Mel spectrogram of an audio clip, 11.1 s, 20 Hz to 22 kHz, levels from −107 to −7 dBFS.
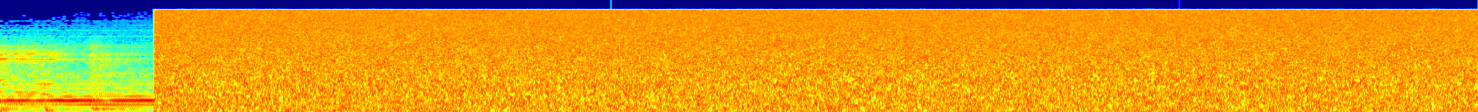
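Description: From 1.15 s to the end, the audio turns into loud, harsh broadband noise. These are samples built from the wrong bytes. The reader assembles each sample's bytes in the wrong order or alignment. The rapidly changing low bits land in the high positions and dominate every value.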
